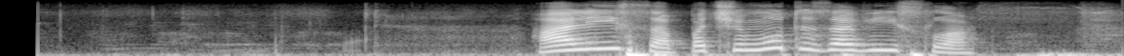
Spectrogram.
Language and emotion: Russian, neutral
